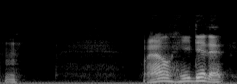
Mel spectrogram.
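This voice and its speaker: Bright, confident masked hero. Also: male voice, mid-range voice, slow pace. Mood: measured, explanatory. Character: masked vigilante hero, confident, wry, protective boss. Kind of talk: 1930s-style radio drama acting.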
